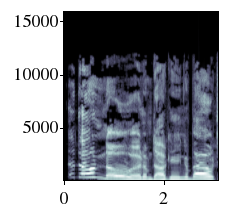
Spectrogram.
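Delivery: high, loud, slow comedian impression; Bill Cosby. Co-host carries on the bit, Bill Cosby impression. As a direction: draw every word out in character. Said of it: "There he goes".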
